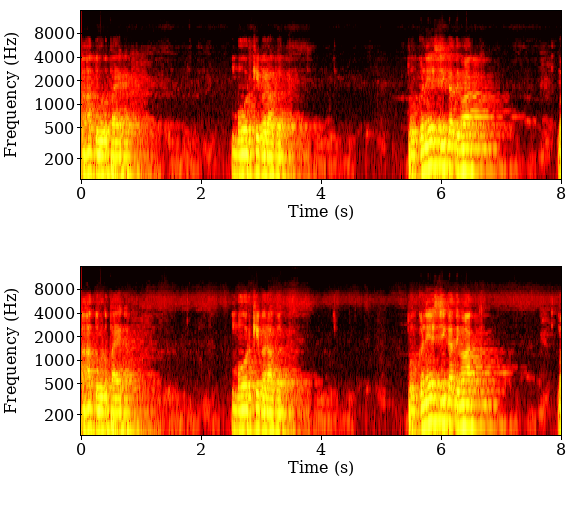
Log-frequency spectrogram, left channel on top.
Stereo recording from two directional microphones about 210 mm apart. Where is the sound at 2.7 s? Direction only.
30° left (ahead or behind).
